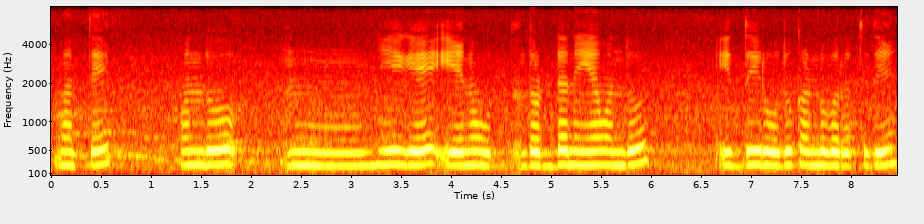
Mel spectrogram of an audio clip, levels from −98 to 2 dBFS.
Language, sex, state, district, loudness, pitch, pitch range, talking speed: Kannada, female, Karnataka, Bidar, -12 LUFS, 235 Hz, 230-245 Hz, 55 wpm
